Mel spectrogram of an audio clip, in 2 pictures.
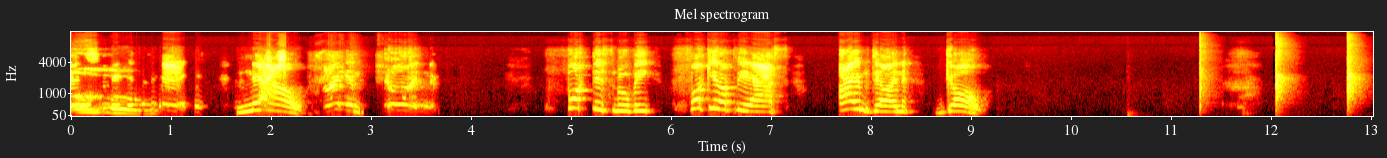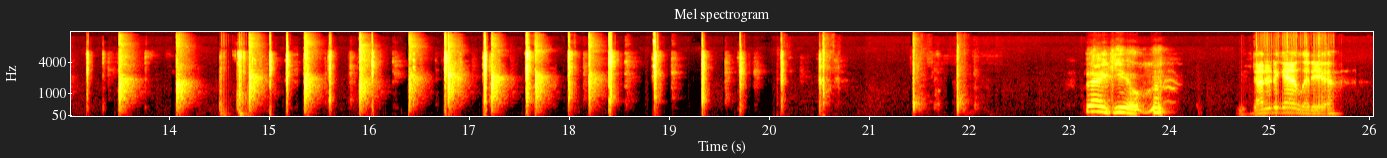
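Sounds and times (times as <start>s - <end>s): hand clapping: 11.3s - 20.7s, 21.4s - 22.1s.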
